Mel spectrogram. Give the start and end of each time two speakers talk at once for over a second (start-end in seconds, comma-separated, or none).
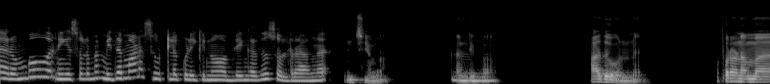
none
